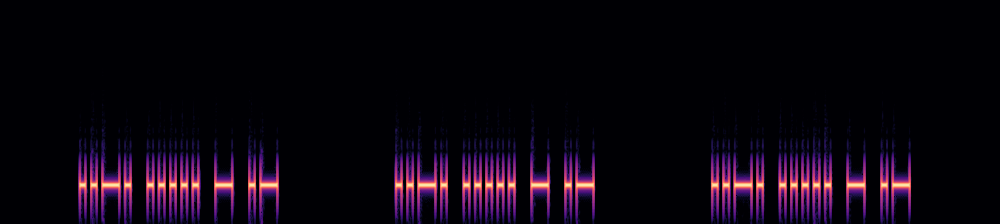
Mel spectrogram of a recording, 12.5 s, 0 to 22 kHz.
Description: Morse code, heard as a keyed tone, about 17 wpm, 700 Hz. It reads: F5TA F5TA F5TA
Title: DXCC-100 Call Signs - 4 Characters - Repeated 3x - 17wpm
